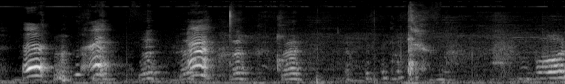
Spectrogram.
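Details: Upset child whines and shouts angrily in short bursts, broken by a couple of sharp, harsh coughs: coughing.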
